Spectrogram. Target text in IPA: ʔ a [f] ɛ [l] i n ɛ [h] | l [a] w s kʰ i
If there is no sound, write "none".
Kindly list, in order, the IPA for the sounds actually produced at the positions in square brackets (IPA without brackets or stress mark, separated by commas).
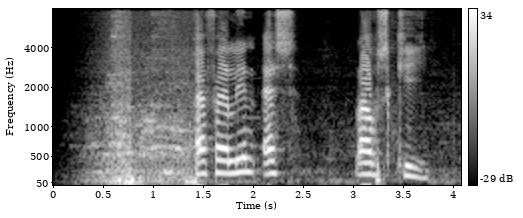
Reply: f, l, s, a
